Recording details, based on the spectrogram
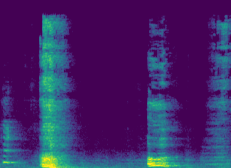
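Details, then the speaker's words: Two sneezes about a second apart, each a sharp burst with a voiced trailing sound, in a sneezing fit after sniffing pepper; sneezing. "oh gosh already it's getting up my nose I'm going to sneeze I'm going to sneeze a lot"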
